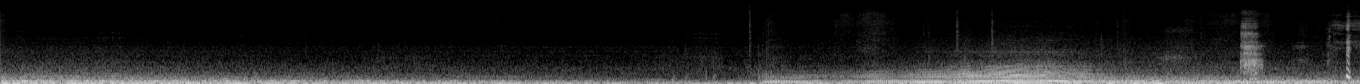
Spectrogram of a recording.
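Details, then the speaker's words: 2014 Lincoln MKX auction car on a test drive under acceleration: deep rumble building as it pulls, with a rough chuffing edge likened to a Raptor. Known exhaust leak. "oh I love exhaust leaks that just makes it kind of you know what it sounds like a Raptor I knew it sounded familiar"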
